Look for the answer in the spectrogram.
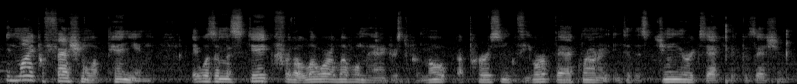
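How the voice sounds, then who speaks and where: A man's voice: fairly low pitch, fast talker, fairly bright tone, a little hiss or hum, voice pushed up, close to an everyday voice, low-quality recording. A man voicing an arrogant corporate vice president with a twangy, nasal voice and a condescending, jargon-heavy way of talking. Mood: defensive, cold. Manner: arrogant, condescending, uses big words and jargon.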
